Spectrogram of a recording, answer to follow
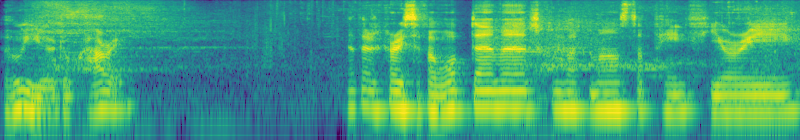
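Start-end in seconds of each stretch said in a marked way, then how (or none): none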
